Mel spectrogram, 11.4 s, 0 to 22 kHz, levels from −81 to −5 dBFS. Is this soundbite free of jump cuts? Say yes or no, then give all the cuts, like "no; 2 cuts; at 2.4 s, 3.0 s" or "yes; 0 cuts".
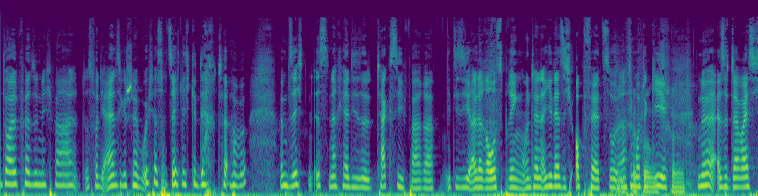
yes; 0 cuts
